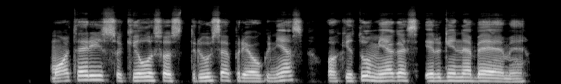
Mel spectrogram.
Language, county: Lithuanian, Vilnius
